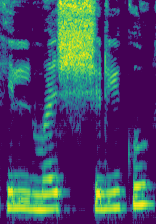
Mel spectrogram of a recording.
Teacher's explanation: شین باریک سیٹی والا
